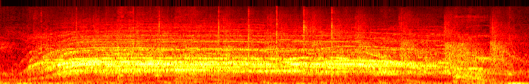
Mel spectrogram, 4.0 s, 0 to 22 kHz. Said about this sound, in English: Welcome to this special live edition of the Sinica Podcast, coming to you from the Definitive China Happy Hour at the 18th Street Lounge here in Washington, D.C. Let's cheer you folks. Make a little noise.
